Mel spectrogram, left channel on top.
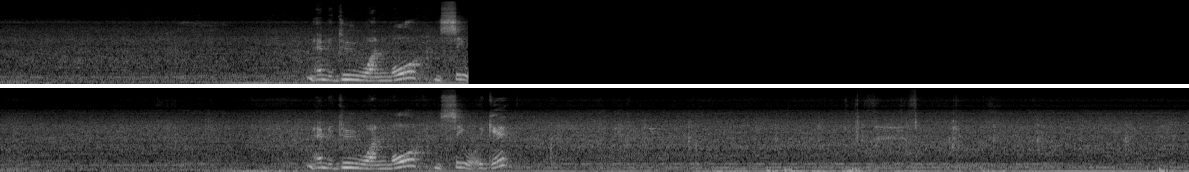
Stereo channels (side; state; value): left; drops out; at 4.7 s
